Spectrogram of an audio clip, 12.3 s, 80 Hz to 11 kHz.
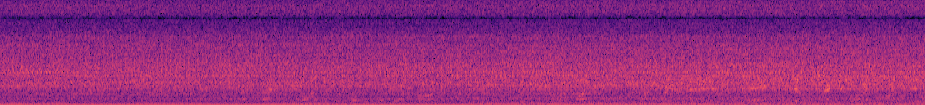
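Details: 1988 Holden VL SV88 V8 after the Rochester Quadrajet needle and seat and choke arm repair, muffler off: it settles into a steady, even idle with a smooth low rumble and no misfire or stumble. The fuel issue is sorted.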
